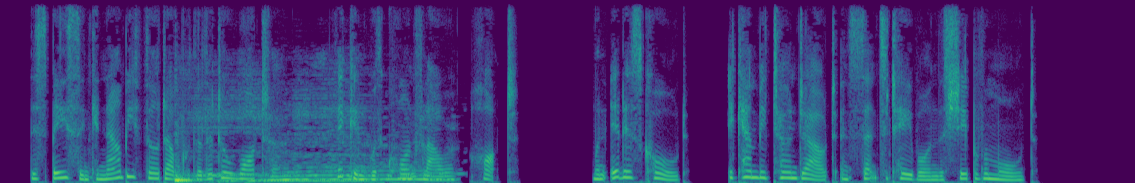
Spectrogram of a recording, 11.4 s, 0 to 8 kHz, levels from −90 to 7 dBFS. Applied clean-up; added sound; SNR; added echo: none; Microwave oven; -2 dB; none.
